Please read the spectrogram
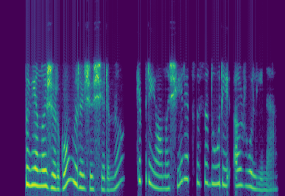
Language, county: Lithuanian, Kaunas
